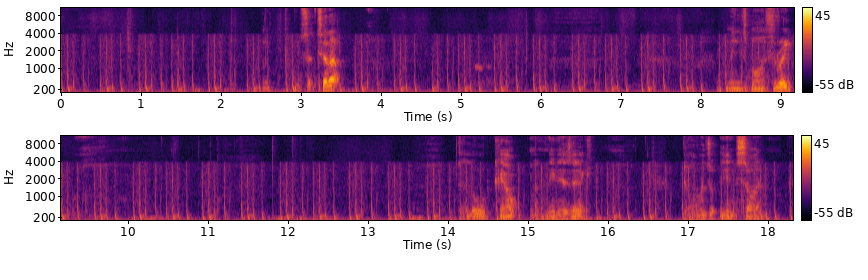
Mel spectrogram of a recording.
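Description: Hooves thud rapidly on turf as horses gallop.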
